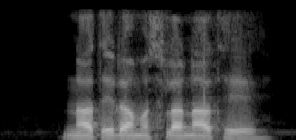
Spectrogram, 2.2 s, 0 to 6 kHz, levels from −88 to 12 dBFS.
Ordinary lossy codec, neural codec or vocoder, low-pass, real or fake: AAC, 32 kbps; none; 5.4 kHz; real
